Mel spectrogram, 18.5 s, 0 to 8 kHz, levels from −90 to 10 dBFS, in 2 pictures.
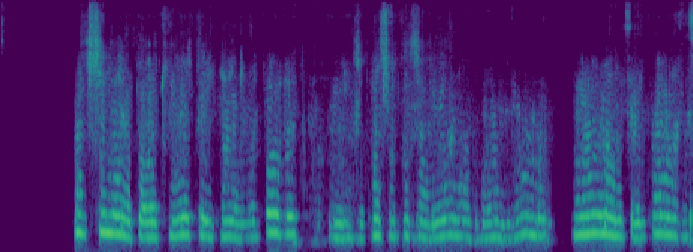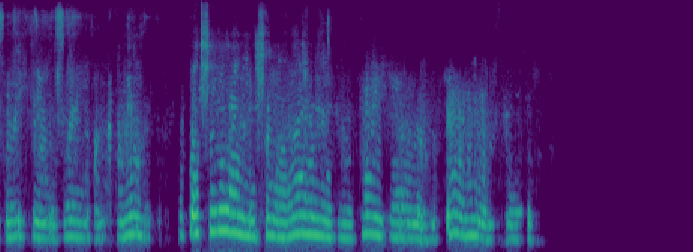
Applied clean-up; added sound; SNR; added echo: neural mask model Resemble Enhance denoiser.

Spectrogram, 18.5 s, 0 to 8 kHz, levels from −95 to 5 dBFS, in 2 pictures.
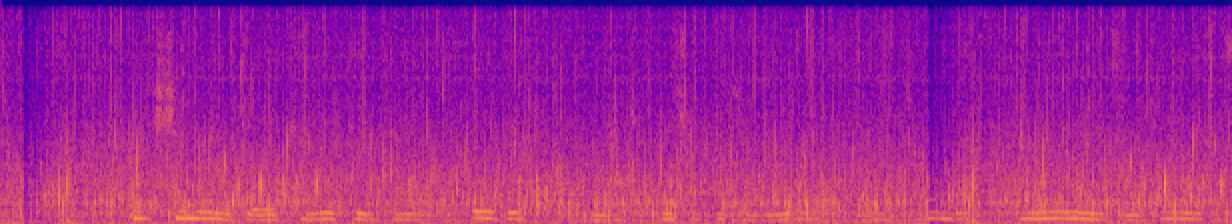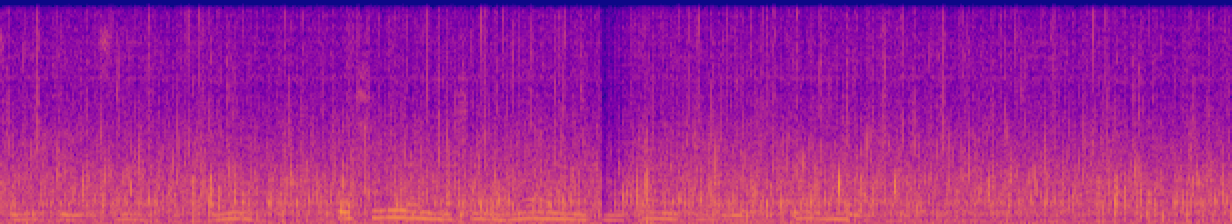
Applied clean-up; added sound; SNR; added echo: none; Boiling; -3 dB; none.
